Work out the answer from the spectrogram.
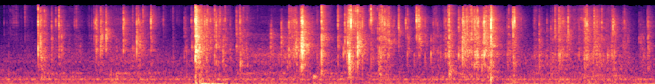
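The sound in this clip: A foil trading card pack is opened, giving a continuous run of crinkling and crackling with many sharp little snaps. It is fairly faint and there is no talk over it.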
